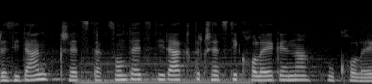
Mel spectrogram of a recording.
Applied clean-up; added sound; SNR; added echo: none; Bowed string instrument; 14 dB; none.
